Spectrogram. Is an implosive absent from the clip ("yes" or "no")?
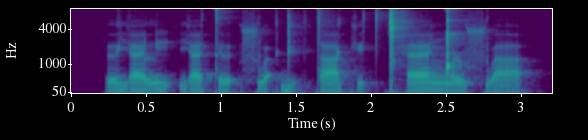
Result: yes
